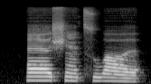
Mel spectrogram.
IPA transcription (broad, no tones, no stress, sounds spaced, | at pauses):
æ ɐ̯ ʃ æ̃ t͡s w ɒ ɐ̯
